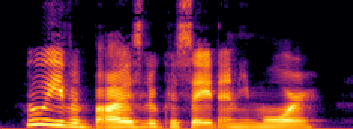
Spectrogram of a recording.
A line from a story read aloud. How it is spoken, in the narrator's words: Merlin grumbles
